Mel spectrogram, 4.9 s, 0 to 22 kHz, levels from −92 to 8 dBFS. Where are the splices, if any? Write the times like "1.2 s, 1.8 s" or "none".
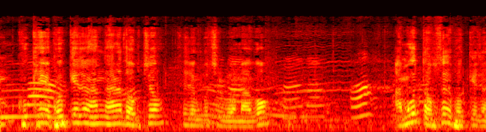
1.5 s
